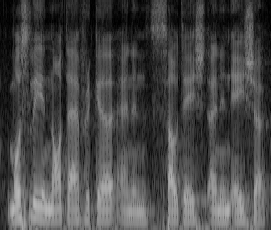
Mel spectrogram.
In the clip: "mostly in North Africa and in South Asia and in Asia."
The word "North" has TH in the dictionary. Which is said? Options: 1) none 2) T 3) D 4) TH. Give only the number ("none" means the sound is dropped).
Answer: 2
